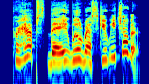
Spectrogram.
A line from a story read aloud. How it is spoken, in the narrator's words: Violette snapped back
